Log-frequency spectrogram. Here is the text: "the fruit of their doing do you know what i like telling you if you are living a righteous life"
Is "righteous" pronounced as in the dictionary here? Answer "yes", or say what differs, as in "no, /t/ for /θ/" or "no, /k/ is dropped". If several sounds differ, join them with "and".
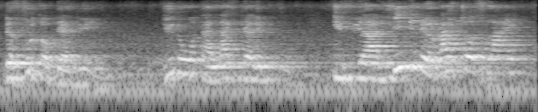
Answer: yes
